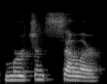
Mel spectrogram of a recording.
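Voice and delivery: ordinary delivery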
